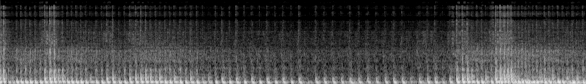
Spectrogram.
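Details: Free Dirt Master 110cc pit bike, fresh fuel, broken choke, after twisting carburettor adjustment: low, uneven single-cylinder putter that surges and sags, firing irregularly; barely runs, needs more carburettor tuning; head needs cleaning.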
